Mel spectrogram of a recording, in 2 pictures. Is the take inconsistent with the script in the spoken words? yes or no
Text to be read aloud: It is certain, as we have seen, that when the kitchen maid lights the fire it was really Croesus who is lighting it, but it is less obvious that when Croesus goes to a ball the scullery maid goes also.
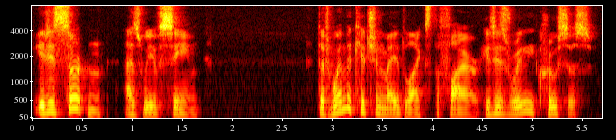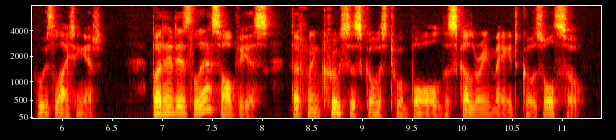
yes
